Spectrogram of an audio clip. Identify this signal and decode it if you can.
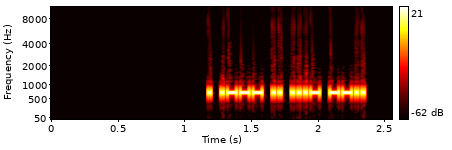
Morse code, heard as a keyed tone, about 48 wpm, 700 Hz. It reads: EJIVZ
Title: Code Groups - 5 Letters - 50wpm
